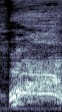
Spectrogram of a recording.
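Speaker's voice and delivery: sudden high shout to let it out; release yell. Shown as a demonstration. Showing the talk-show audience how to let it out: loud yell. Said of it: "get it out".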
